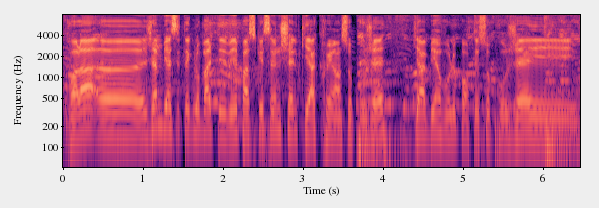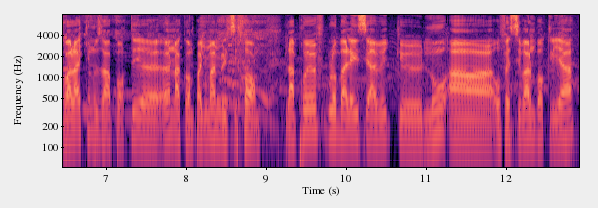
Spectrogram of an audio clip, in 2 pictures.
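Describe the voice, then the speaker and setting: A man, a film director, answering an interview outdoors at a festival in a proud, even tone with some hesitations. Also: fairly high pitch, normal speed. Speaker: series director.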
